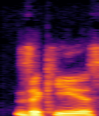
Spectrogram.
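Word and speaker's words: Zaccheaus: Olamide, I believe it's pronounced Zacchaeus. Zacchaeus, yep.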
